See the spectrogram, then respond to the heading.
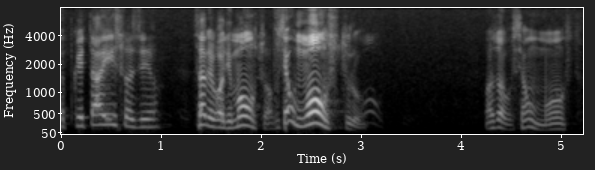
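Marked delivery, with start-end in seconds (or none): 2.1-3.0 loud accusation. Shown as a demonstration. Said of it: "dependendo da entonação".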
